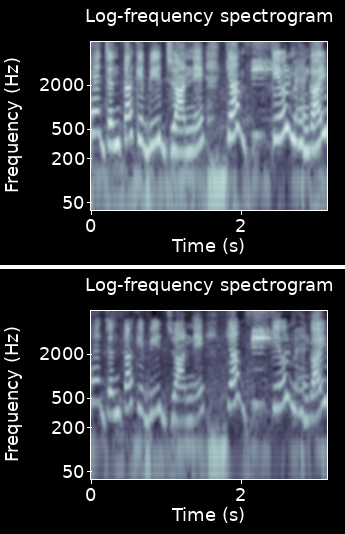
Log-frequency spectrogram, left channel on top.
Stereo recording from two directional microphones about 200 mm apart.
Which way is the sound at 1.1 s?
45° left (ahead or behind).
